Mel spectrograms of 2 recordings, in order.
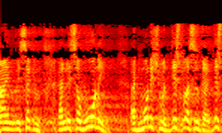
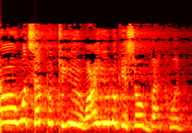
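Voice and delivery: much higher, pleading woman's voice; voicing the modest woman; 10 semitones higher than usual. Preacher voicing a modest woman scolding the careless ones, high and pleading. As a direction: plead like a worried sister. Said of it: "she used to say".

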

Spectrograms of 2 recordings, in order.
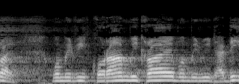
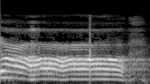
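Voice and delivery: drawn-out, higher-pitched mock guffaw; imitated loud laugh; 5 semitones higher, 3 dB louder than usual. Preacher mocking people who laugh openly in the masjid, loud mock laugh. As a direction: mimic a big open laugh on one long "ah". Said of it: "we just laugh loudly".

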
